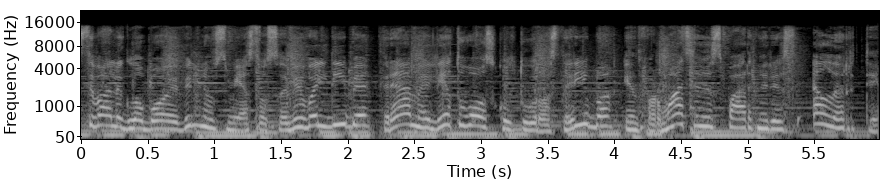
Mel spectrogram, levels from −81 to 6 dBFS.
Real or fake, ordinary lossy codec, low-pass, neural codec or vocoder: real; AAC, 64 kbps; 14.4 kHz; none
